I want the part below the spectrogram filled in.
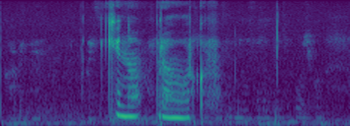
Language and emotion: Russian, sad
